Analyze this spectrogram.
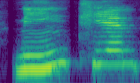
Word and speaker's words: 明天: 明天 tulisannya T-I-A-N, tapi bacanya T-H ya kan.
